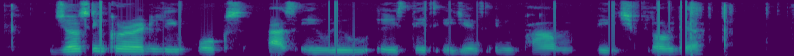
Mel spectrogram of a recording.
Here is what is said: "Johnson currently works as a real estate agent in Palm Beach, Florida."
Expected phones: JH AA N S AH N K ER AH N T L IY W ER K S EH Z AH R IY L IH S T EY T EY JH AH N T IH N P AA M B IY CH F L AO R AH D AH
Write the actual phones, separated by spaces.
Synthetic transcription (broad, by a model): JH AA N S AH N K ER AH N T L IY W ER K S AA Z AH R IY L IH S T EY T EY JH AH N T IH N P AA M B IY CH F L AO R AH D AH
